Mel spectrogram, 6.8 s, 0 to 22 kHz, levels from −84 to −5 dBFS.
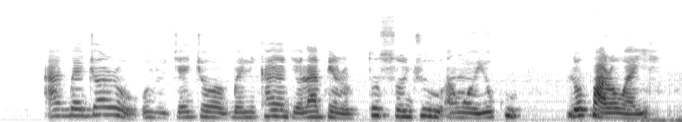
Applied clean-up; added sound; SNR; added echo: none; none; none; none.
